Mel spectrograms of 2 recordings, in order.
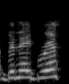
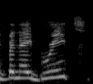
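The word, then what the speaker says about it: B'nai B'rith: called bene brief br bene brith which is really bene breit it's the same word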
